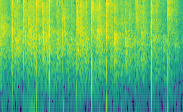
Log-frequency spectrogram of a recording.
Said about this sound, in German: Super, vielen lieben Dank an die Gruppe. Auch für euch habe ich noch eine kleine Frage. Aber erstmal holt ihr euch einen kleinen Applaus für eure Präsentation ab oder auch einen großen Applaus.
